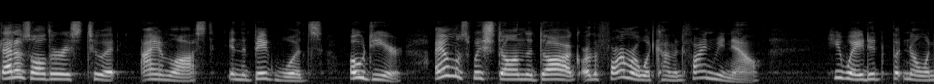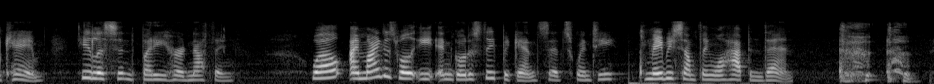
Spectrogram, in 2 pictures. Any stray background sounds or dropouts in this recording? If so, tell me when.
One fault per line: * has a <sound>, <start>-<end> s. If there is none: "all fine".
* has a cough, 17.7-18.6 s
